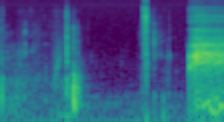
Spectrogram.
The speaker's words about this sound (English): So I'm doing the Starbucks cold brew, and it's working good for me. Let me get a sip right quick.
